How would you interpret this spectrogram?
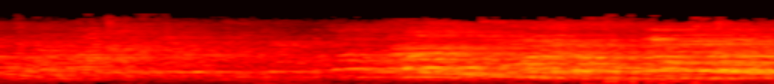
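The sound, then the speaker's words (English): A basketball bounces and is knocked around on a hardwood court during a game between the Longhorns and the George Ranch Hurricanes, amid steady crowd noise that swells louder halfway through, with a voice talking faintly in the mix. “Ball knocked around.”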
